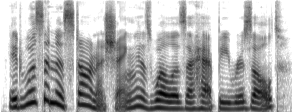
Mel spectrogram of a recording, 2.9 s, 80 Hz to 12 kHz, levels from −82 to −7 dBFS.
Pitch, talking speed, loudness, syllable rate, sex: 230 Hz, 205 wpm, -15 LUFS, 5.5 syllables/s, female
